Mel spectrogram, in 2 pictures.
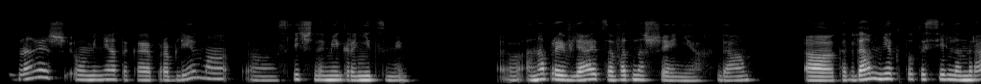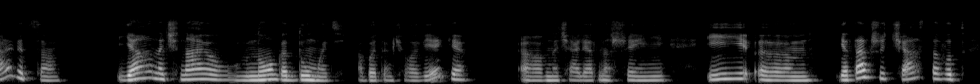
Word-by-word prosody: Знаешь, 305 +6 -4
у 220 - -5
меня 210 +1 -1
такая 200 -2 -5
проблема, 250 +8 -6
э, 190 -2 -10
с 195 - -24
личными 210 -3 +1
границами. 200 -2 +1 0.8
Э, 200 +2 -9
она 205 +4 +4
проявляется 215 -1 +3
в 200 - -8
отношениях, 190 -5 -3
да. 190 0 -5 0.5
Э, 185 -1 +5
когда 205 +5 +2
мне 255 -1 +4
кто-то 240 -1 -6
сильно 230 -2 +1
нравится, 210 - 0 0.6
я 240 +9 +5
начинаю 240 -3 +2
много 205 +2 +4
думать 190 -4 +2
об 185 -1 -13
этом 185 +1 -4
человеке, 190 +4 -4 0.5
э, 185 -1 -5
в 185 - -5
начале 185 0 -4
отношений. 190 0 -5 0.3
И, 255 +4 +1
эм, 190 -2 0 0.2
я 205 -1 +3
также 300 +3 +3
часто, 260 +2 -4
вот, 235 -1 -2
205 Hz, 115 wpm, -25 LUFS, 190-235 Hz, 0.8 s, Э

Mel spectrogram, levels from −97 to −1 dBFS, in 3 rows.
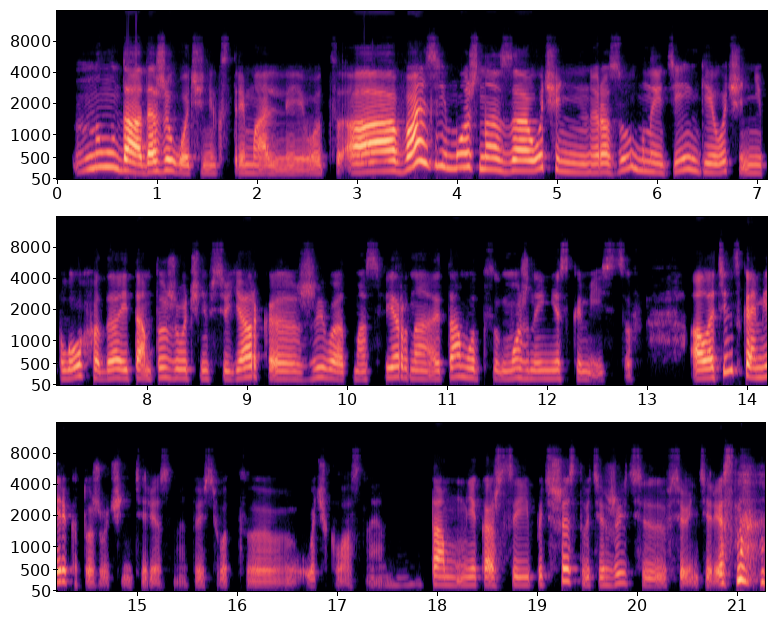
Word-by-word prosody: Ну 285 +7 -3
да, 215 -6 +9
даже 210 +5 +5
очень 170 - -4
экстремальные. 85 -2 -9
Вот. 85 +1 -9
А 210 +4 +8
в 215 +4 -10
Азии 340 0 +7
можно 275 -3 0
за 225 +1 +4
очень 215 -7 -2
разумные 205 +1 -4
деньги, 215 -3 -6
очень 185 0 -6
неплохо, 185 +4 -3
да, 185 +3 +1
и - - -4
там 185 - -3
тоже 205 -2 -6
очень 185 -1 -9
всё 175 - -12
ярко, 175 -2 -1
живо, 185 +2 -5
атмосферно, 175 +3 -6
и - - -4
там 215 +6 -2
вот 200 -3 -6
можно 180 +1 -7
и 180 - -7
несколько 180 -1 -9
месяцев. 155 -2 -16 0.5
А 185 - +4
Латинская 245 - +1
Америка 230 +3 -1
тоже - - -13
очень - - -15
интересная, - - -18
то - - -17
есть - - -17
вот, - - -16
э, - - -13
очень 445 - -15
классная. - - -20 0.5
Там, 175 -2 -2
мне 175 0 -8
кажется, 175 - -6
и 170 0 -8
путешествовать, 180 +3 -6
и - - -5
жить 210 +5 -10 0.3
всё 445 -1 -10
интересно. 285 - -1
195 Hz, 150 wpm, -23 LUFS, 175-230 Hz, 0.5 s, да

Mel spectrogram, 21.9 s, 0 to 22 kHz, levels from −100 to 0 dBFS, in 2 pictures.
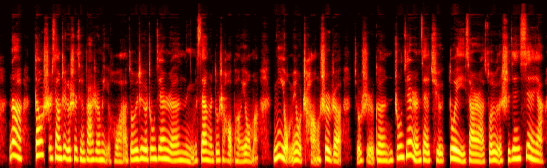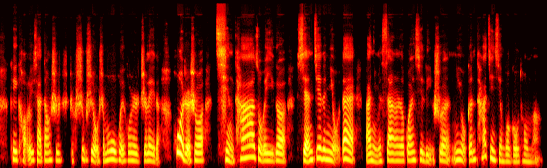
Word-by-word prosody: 那 285 -7 +3 0.2
当 310 +1 +4
时 240 - -1
像 245 0 +3
这 250 -1 0
个 220 - +4
事 230 +1 0
情 210 -3 -2
发 205 -1 0
生 200 -1 -2
了 200 - -2
以 - - -9
后 170 0 -8
啊， 165 - -6
作 200 +2 -2
为 220 - +3
这 235 +1 0
个 220 - +4
中 230 +1 0
间 230 0 +1
人， 185 -1 -2
你 165 -4 -7
们 - - -8
三 205 +2 +1
个 - - -4
人 180 - -9
都 190 0 -4
是 200 - 0
好 180 -3 -2
朋 170 -3 -8
友 170 -1 -3
嘛。 - - -7 0.3
你 250 +6 +1
有 230 - +4
没 - - -5
有 190 -4 0
尝 225 - -4
试 220 0 +5
着 175 -3 -1 0.2
就 - - -4
是 - - -5
跟 185 -1 -2
中 255 +3 +1
间 310 +2 0
人 185 -7 +1
再 190 -2 0
去 185 -2 -2
对 230 -3 +8
一 170 -3 -2
下 180 +1 -1
儿 170 -1 +1
啊， 150 - -3
所 185 +2 -2
有 195 -2 +1
的 - - -2
时 200 +2 -3
间 230 +1 +2
线 235 -3 0
呀， 180 - -2 0.3
可 210 - +1
以 - - +2
考 - - -4
虑 - - 0
一 - - 0
下 180 -2 -1
当 185 +2 -3
时 185 -1 -3
是 185 - -13
是 225 - -4
不 195 - -8
是 200 - -2
有 - - +1
什 170 - -7
么 190 - -2
误 210 -1 +4
会 190 - -1
或 185 +1 -3
者 175 -2 -1
之 180 +2 -4
类 175 -3 0
的？ - - -5 0.2
或 365 -6 +8
者 - - +4
说 185 -1 +3 0.2
请 195 -8 +1
她 260 +4 +3
作 225 -3 +1
为 180 - 0
一 175 -1 -3
个 180 -2 +1 0.2
衔 195 +2 +4
接 245 +2 +1
的 225 - +3
纽 195 -4 -1
带， 215 -4 +4 0.2
把 170 - +2
你 170 - -3
们 160 +3 -6
三 180 +1 +1
个 - - -4
人 180 - -3
的 175 - -1
关 185 +2 -1
系 195 0 -2
理 165 -2 -7
顺， 180 +1 -2
你 205 -2 -1
有 190 - -2
跟 190 +2 -2
她 - - -4
进 240 -8 0
行 175 -4 -6
过 160 0 -4
沟 155 0 -4
通 165 -2 -9
吗？ 150 +7 -13
195 Hz, 320 characters per minute, -23 LUFS, 180-225 Hz, 0.3 s, 对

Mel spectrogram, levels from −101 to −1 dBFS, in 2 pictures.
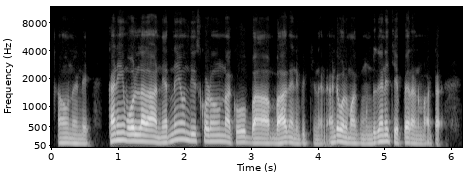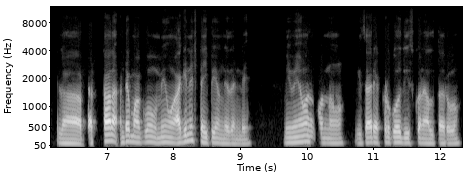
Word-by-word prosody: అవునండి. 105 -4 -3 0.3
కానీ 160 +3 +4
వాళ్ళు 160 -1 +5
అలా 145 -1 +6 0.2
నిర్ణయం 185 +10 -2
తీసుకోవడం 155 -2 -2 0.2
నాకు 125 0 -2 0.2
బా - - +5 0.3
బాధ 120 - +6
అనిపించిందండి. 100 -2 -10
అంటే 125 +5 -2
వాళ్ళు 125 -4 +1
మాకు 110 -1 -4
ముందుగానే 135 +10 -1
చెప్పారన్నమాట. 110 -3 -2 0.5
ఇలా 110 -1 0 0.3
పెట్టాల 155 +5 +5
అంటే 145 +4 +2
మాకు 130 +1 0 0.2
మేము 125 -1 -1
ఎగైనెస్ట్ 160 +6 -3
అయిపోయాం 120 -2 -2
కదండీ. 95 -1 -4 0.6
మేమేమనుకున్నాం? 120 -3 -1 0.3
ఈసారి 120 +4 +2
ఎక్కడికో 125 +1 -1
తీసుకొని 110 -1 -3
వెళ్తారు 100 -1 -2
120 Hz, 135 wpm, -22 LUFS, 105-145 Hz, 0.6 s, అలా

